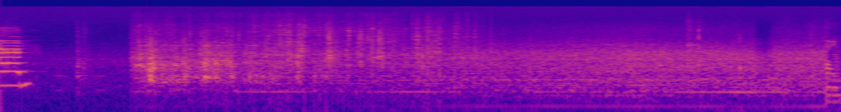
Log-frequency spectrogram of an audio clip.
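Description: Hard plastic wheels of a toddler's ride-on trike rolling over a concrete patio: a continuous rolling rattle that starts about a second in.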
